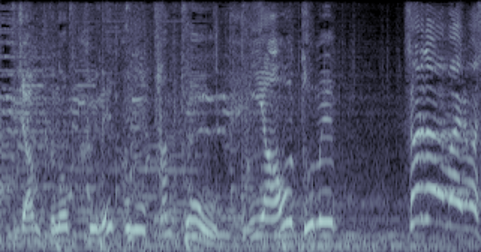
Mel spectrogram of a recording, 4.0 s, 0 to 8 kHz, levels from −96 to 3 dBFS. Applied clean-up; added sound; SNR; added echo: none; Vehicle; 19 dB; none.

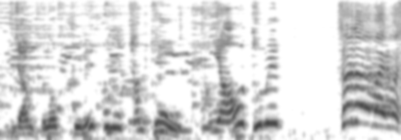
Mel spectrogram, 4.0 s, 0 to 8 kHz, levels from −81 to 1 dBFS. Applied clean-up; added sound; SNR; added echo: classical method Wiener filter.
